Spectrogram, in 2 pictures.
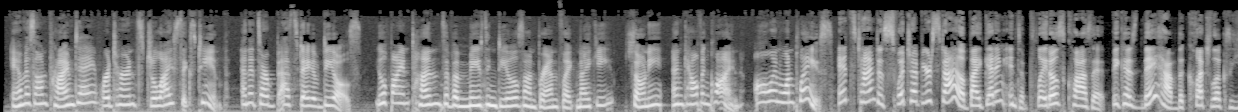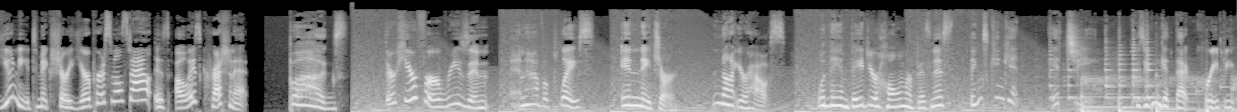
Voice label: VO Commercial, Professional Female Voice Over Actor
